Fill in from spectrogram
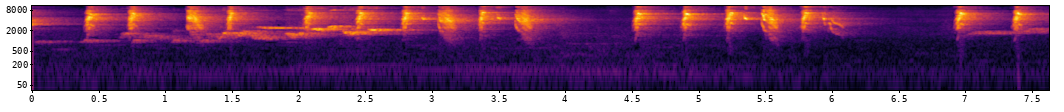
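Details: Long-tailed shrike singing energetically: dense bursts of harsh, rasping, high chattering notes mixed with squeaky phrases, then a brief pause and another run of sharp scratchy notes, with a faint low hum underneath.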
